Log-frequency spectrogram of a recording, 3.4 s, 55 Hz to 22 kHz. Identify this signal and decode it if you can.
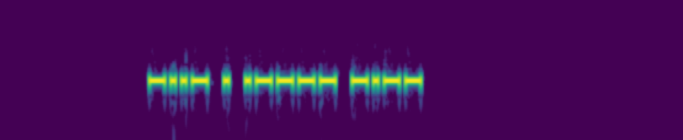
Morse code, heard as a keyed tone, about 41 wpm, 700 Hz. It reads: XE1Y
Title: DXCC-100 Call Signs - 4 Characters - 45wpm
